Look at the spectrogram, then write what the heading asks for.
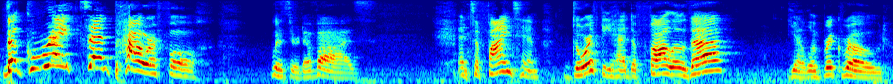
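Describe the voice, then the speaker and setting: A woman telling a children's story in an expressive, dramatic manner, drawing out key words. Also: a little high, takes it slowly. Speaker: storyteller, mother reading to her daughter. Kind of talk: children's storytelling with bits of song.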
